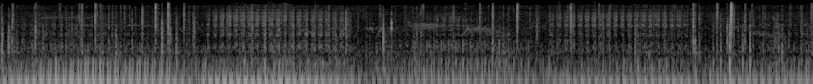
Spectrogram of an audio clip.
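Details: A sleeping fluffy domestic cat purrs steadily, a low rumbling vibration pulsing about four times a second.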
